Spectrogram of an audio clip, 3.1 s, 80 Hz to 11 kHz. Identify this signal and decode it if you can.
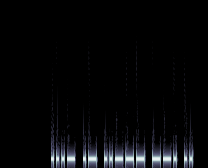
Morse code, heard as a keyed tone, about 30 wpm, 700 Hz. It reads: VA2GI
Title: DXCC-100 Call Signs - 5 Characters - Repeated 2x - 30wpm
